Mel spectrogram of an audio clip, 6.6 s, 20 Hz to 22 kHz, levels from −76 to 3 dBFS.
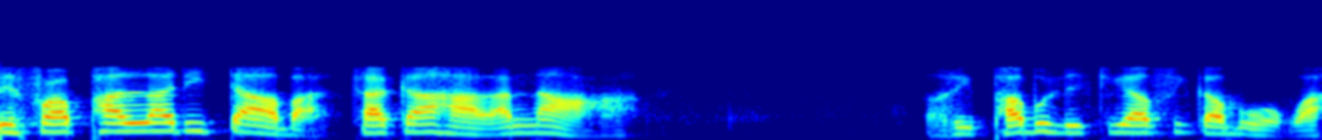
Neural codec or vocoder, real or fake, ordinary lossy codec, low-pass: codec, 16 kHz, 0.3 kbps, FocalCodec; fake; AAC, 32 kbps; 3.6 kHz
